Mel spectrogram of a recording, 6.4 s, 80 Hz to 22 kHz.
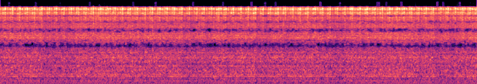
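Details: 1993 Corvette LT1, 42,000 miles: idle with uneven, slightly lumpy beat, no clear knock; stutters around town, runs fine under load; part swap didn't change it, cause unknown.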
